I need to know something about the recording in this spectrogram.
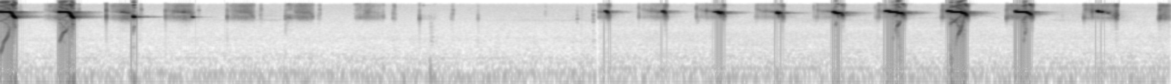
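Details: Baby squirrels crying to attract their mother to collect them: high, thin squeaks near the top of the range, a short burst at the start, a pause, then a steady run of about ten sharp downward-slurred peeps roughly every half second.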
